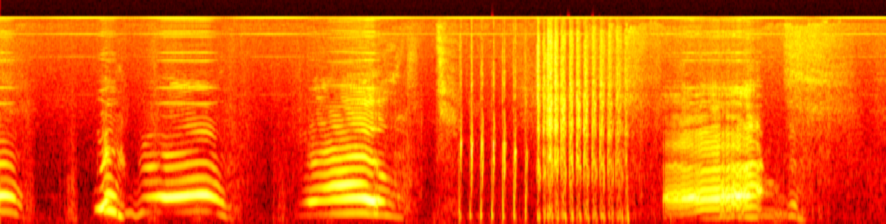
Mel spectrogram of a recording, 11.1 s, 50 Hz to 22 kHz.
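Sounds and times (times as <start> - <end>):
seal clicking pulses: 5.6 - 8.0
seal rasping: 5.7 - 8.0
seal wavering call: 5.7 - 9.6.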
